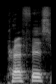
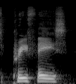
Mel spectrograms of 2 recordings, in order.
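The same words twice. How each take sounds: First: Preface slowly as PREFF-iss; first pronunciation of preface. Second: Preface slowly as PREE-face; second pronunciation of preface. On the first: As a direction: test out preface with a short first vowel. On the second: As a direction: test out preface with long ee, then face. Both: Shown as a demonstration. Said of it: "I can't fucking talk today".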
